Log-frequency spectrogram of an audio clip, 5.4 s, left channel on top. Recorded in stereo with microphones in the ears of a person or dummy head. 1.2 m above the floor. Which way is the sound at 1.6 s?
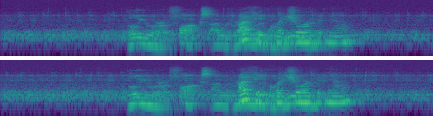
40° left (ahead or behind).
